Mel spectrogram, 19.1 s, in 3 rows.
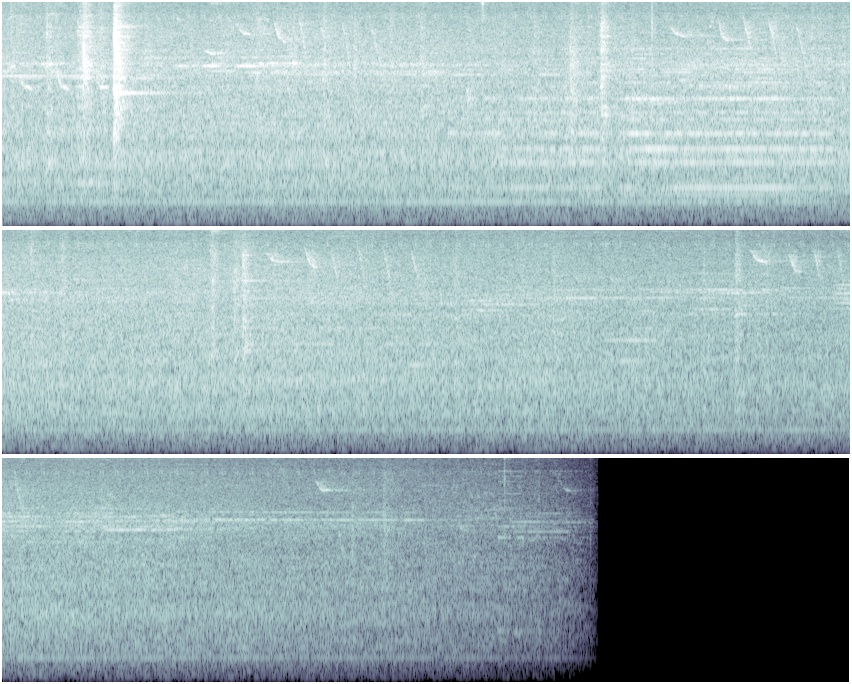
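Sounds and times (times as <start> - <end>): train rolling along track: 0.0 - 16.4
train horn: 3.1 - 6.5.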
